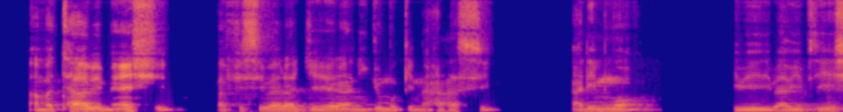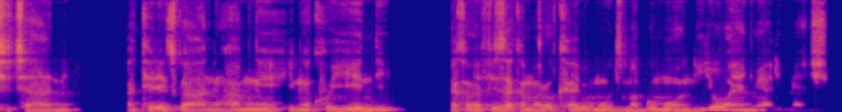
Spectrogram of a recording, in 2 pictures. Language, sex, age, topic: Rundi, male, 18-24, agriculture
